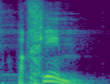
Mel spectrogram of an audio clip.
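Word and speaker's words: Jachin: I was asking my wife how you say it, because it looks like Joaquin, but it's not. It's Hebrew, and the CH in the Hebrew is the ch sound. So it's Hachim.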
